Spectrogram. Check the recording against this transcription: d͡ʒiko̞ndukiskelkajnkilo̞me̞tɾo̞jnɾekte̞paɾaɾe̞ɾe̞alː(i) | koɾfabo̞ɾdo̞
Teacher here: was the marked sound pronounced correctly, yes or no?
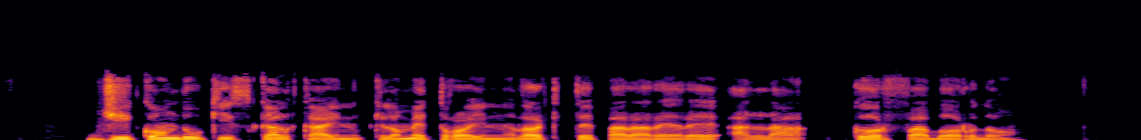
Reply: no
